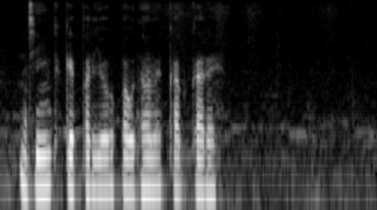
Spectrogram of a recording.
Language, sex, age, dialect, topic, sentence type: Magahi, male, 56-60, Central/Standard, agriculture, question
